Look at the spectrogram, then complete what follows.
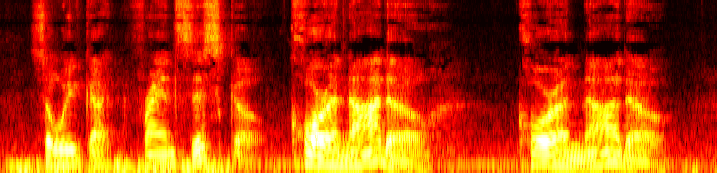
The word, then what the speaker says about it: Coronado: So we've got "Francisco Coronado" "Coronado" Core like inn "or" "Cora" Remember, /uh/ is one of the most common sounds in English "Cora" "Cora" Now "nado" "nado" Remember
